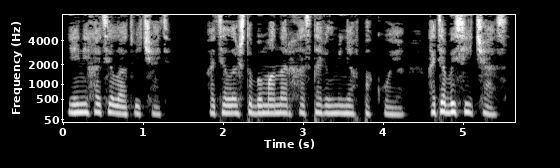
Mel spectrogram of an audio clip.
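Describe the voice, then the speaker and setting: Brief: female audiobook narrator, steady emotive first-person reading, warm low tone. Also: moderate pace, no echo, clean studio sound.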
